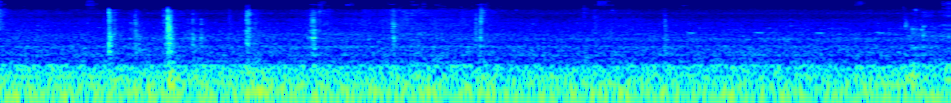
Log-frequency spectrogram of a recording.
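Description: A car rolls slowly straight backward during a Florida driver's license road test, its engine a steady low rumble close by with no talk.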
